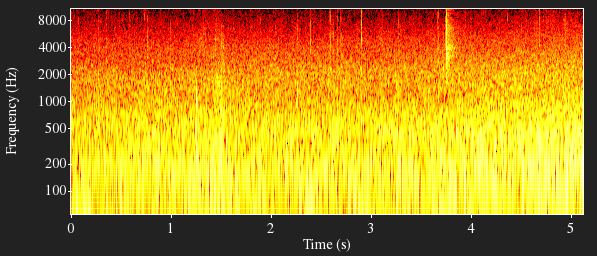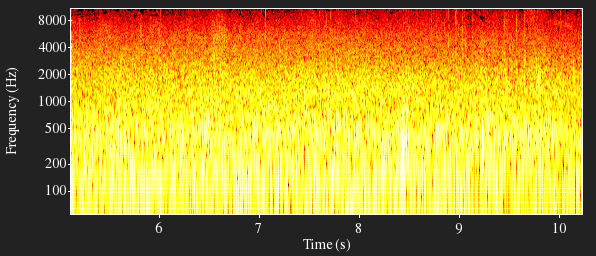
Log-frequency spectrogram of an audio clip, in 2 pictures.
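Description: Steady rain falling, growing a little louder in the second half, with a few sharp ticks, the clearest about four seconds in.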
